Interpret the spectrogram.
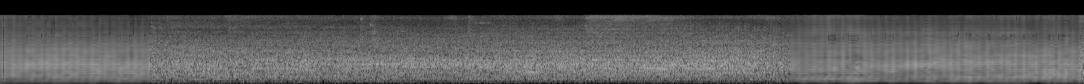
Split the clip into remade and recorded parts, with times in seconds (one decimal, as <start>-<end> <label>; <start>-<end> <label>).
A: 0.0-1.5 remade; 1.5-7.9 recorded; 7.9-10.8 remade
